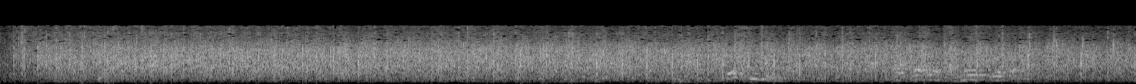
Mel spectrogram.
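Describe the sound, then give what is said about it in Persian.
An audience at a seminar applauds steadily and loudly for about eleven seconds for a person invited to stand up, a dense, even wash of many hands clapping with no pauses or spoken words. “من دوست دارم یک نفر دعوت کنم، بلندش کنم، همیشه دوست داشتم بلند کنم توی سمینار، الان اینجا هم از دعوت میکنم بلند شه، همه تشویقش بکنید.”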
